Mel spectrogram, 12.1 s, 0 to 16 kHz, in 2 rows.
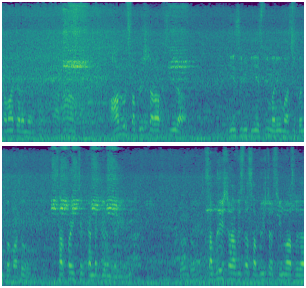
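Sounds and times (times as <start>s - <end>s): man speaking: 0.0s - 3.8s, 4.5s - 8.8s.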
